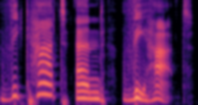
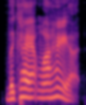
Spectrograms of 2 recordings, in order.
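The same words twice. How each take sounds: First: It is crisply enunciated and projected with energy. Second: It is mumbled flatly with little energy. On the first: The reader is putting on a stage performance. The speaker calls it right. "enunciate and pronounce my words and really do a vocal warm up" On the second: The reader is bored and making no effort. The speaker calls it wrong. "all the lazy fuckers are going"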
